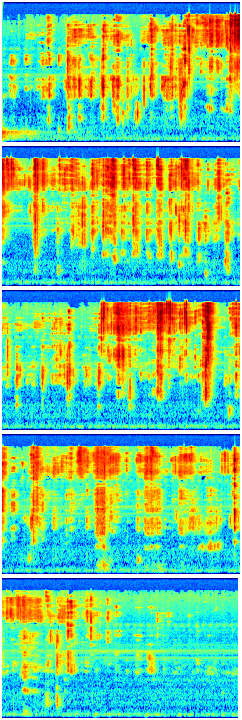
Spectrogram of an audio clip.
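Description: Chewing and crunching of a sugar-coated churro: a loud sharp crack at the very start, then a dense run of crisp crackles and wet mouth clicks that thins out to sparser chewing in the last several seconds.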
